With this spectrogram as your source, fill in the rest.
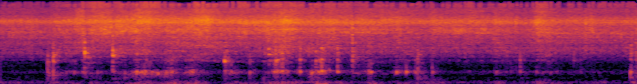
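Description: Meat frying in a pan for Moroccan couscous, a steady bright sizzle under the clatter of a utensil stirring and scraping, close and continuous with no talking.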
